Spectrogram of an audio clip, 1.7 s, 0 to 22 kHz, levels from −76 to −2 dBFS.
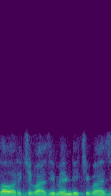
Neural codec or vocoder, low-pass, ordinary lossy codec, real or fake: codec, 24 kHz, 0.9 kbps, WavTokenizer, medium speech release version 2; 7.2 kHz; Opus, 16 kbps; fake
